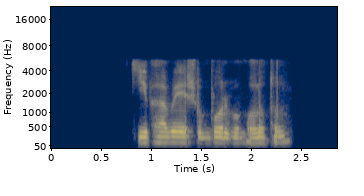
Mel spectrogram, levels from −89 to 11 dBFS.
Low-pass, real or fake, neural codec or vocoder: 5.4 kHz; fake; codec, 16 kHz, 2 kbps, X-Codec, HuBERT features, trained on balanced general audio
